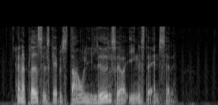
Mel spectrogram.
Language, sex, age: Danish, male, 24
